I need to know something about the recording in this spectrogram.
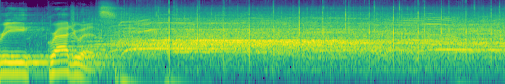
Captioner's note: audience cheering and applauding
